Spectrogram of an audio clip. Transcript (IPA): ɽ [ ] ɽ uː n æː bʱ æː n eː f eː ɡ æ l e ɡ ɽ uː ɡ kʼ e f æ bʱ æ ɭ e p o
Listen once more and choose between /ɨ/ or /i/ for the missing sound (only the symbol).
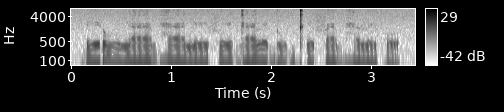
i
